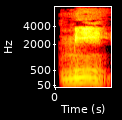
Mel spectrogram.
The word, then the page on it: mi: Spanish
